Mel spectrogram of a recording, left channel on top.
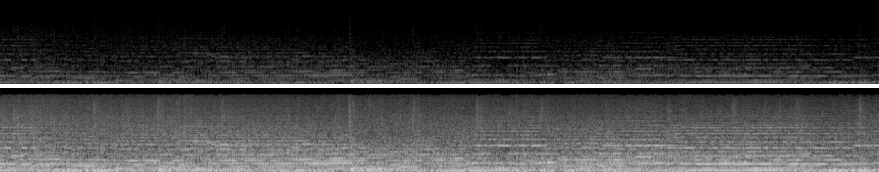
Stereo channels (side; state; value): left; quieter; 27.3 dB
